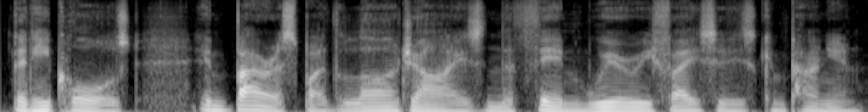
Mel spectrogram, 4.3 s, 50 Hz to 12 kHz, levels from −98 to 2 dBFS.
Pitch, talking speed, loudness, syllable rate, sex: 105 Hz, 220 wpm, -19 LUFS, 6.2 syllables/s, male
